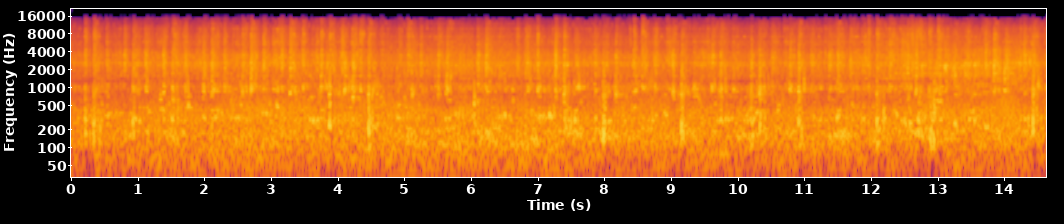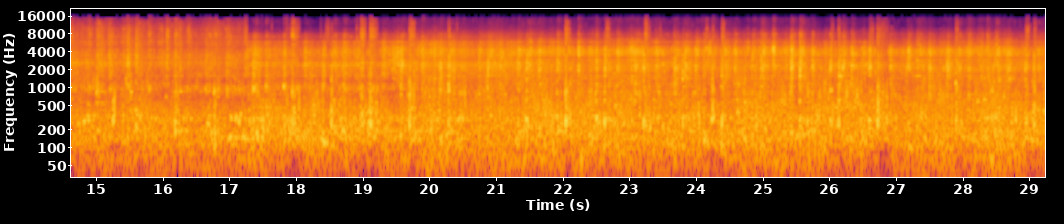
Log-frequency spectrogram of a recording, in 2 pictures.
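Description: A passenger train running at speed, heard from an open window of one of its coaches: a steady rumble of wheels on the track, with a constant patter of clicks and clacks over the rail joints.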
